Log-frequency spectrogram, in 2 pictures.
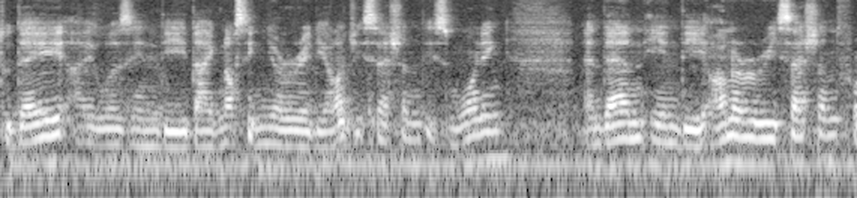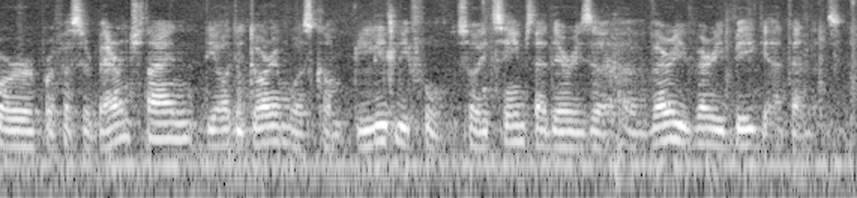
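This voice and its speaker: Against noticeable background noise and audible room echo, a man with a fairly low pitch speaks at a moderate pace with fairly even intonation. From Belgium, Flemish-speaking. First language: Flemish/Dutch. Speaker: radiologist, president of a medical society. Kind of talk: interview. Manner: halting, with many fillers; formal.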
